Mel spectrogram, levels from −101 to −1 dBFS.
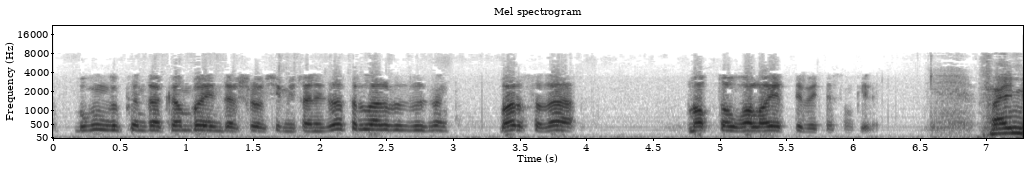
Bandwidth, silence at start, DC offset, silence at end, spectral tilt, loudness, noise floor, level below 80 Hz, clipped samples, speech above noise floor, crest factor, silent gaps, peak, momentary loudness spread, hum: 8.4 kHz; 0.2 s; under 0.1%; 0 s; -7 dB/octave; -22 LUFS; -53 dBFS; -56 dBFS; under 0.1%; 31 dB; 18 dB; none; -6 dBFS; 19 LU; none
